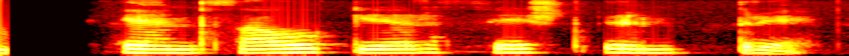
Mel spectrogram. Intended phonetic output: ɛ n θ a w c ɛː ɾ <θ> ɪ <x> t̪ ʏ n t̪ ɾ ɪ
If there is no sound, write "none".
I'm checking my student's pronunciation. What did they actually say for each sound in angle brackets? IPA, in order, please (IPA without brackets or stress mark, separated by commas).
θ, s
